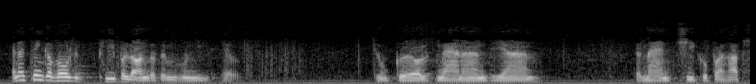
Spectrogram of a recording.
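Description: Patient parish priest: low, breathy-rough voice, kindly and reflective, dull vintage radio. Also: male voice. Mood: reflective, hopeful. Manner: thoughtful, measured, kindly. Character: gentle, wise, patient male parish priest. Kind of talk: Golden Age radio drama acting. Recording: dull old radio drama recording.

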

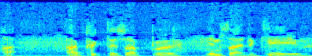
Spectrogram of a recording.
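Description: An actor with an American accent playing a weary, bewildered husband in a radio drama, halting and earnest as he tells his uncanny tale. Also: mid-range voice, animated, background noise, close to an everyday voice. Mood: awed. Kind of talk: 1970s radio drama acting, first-person narration and dialogue. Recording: muffled old radio recording, loud music.

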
